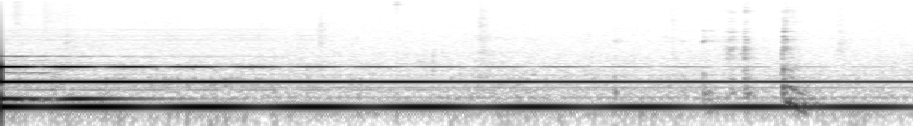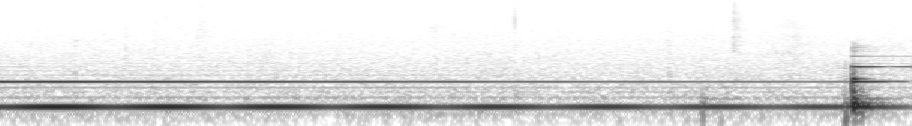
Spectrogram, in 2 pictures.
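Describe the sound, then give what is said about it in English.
A deep bell is struck once and rings on in a long, humming resonance that wavers with slow pulsing beats as it gradually fades, then a second strike sounds just before the end. “May the sound of the bell penetrate deeply into the cosmos.”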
